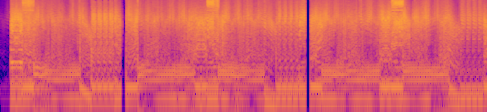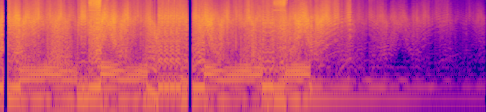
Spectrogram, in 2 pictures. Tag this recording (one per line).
Abstract
Design
Effects
Electric
Glitch
Random
Sci-fi
Sound
Sound-Design
Weird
